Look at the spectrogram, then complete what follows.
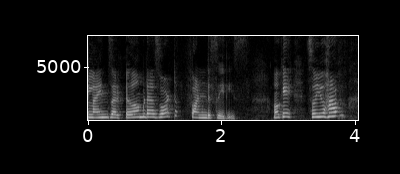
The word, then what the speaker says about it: Pfund: you call it as fund series. Fund series, here P fund we will write, but P is silent.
